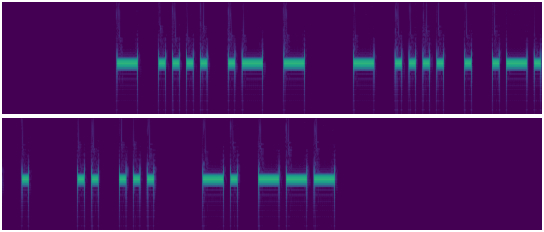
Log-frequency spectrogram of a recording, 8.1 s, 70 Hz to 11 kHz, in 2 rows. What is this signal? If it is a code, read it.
Morse code, heard as a keyed tone, about 23 wpm, 700 Hz. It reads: THAT THERE IS NO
